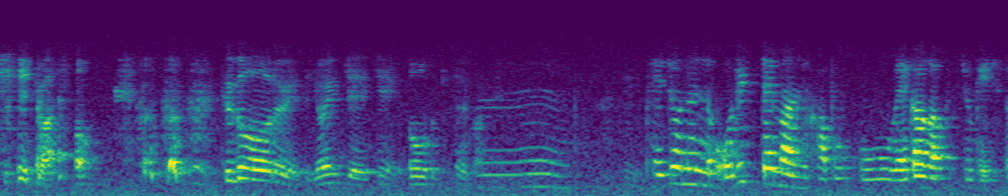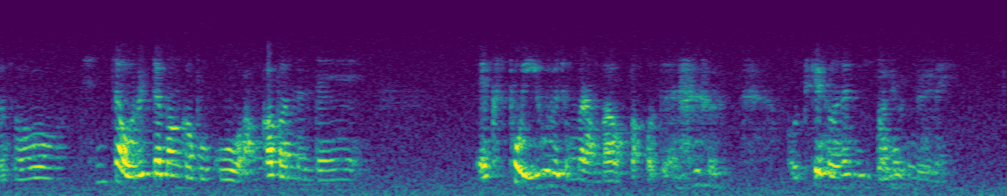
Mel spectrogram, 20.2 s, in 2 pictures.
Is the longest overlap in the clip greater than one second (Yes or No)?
Yes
